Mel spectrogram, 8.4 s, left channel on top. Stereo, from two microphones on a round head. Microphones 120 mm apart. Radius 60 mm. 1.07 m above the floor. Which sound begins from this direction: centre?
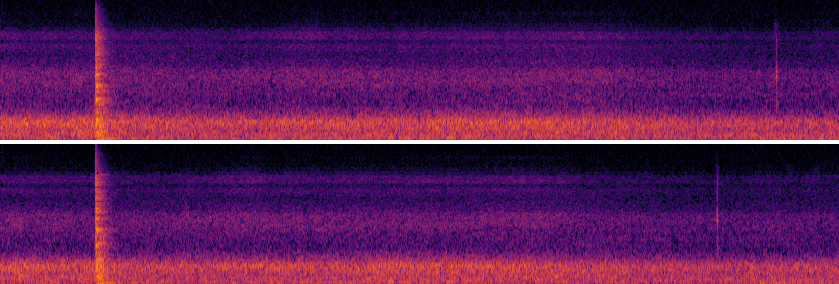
A cupboard door, at 0.9 s.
